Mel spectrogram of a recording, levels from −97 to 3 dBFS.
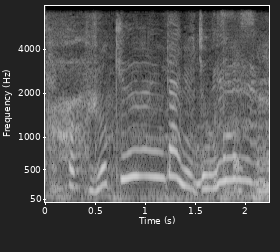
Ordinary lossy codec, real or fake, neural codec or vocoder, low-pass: none; fake; codec, 16 kHz in and 24 kHz out, 2.2 kbps, FireRedTTS-2 codec; 7.2 kHz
